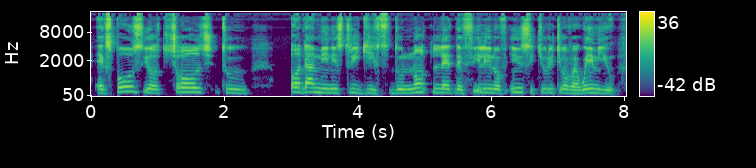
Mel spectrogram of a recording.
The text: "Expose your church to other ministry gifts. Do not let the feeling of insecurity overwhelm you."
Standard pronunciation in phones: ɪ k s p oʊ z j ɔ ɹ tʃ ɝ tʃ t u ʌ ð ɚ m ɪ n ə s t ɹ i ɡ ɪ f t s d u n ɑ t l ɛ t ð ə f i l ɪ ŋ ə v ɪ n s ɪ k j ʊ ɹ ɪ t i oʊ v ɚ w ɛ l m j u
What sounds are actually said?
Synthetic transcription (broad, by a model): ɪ k s p oʊ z j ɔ tʃ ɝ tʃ t u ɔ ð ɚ m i n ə s t ɹ i ɡ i f t s d u n ɑ t l ɛ t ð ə f i l ɪ ŋ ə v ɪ n s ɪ k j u ɹ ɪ t i oʊ v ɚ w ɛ m j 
